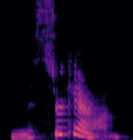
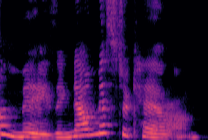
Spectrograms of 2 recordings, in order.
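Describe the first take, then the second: First: Slow, subdued echo; pupil's echo. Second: Patronizing teacher. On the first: Boy repeats the title to Charon, subdued echo. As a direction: repeat it back slowly and dutifully. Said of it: "Say it with me". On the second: Charon prompts the boy to say his title, patronizing teacher. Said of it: "He had a strange accent". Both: A narrator's reading.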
